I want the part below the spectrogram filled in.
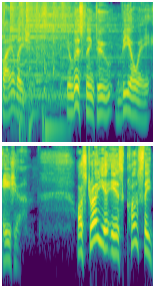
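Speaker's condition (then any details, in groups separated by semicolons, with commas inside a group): No condition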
